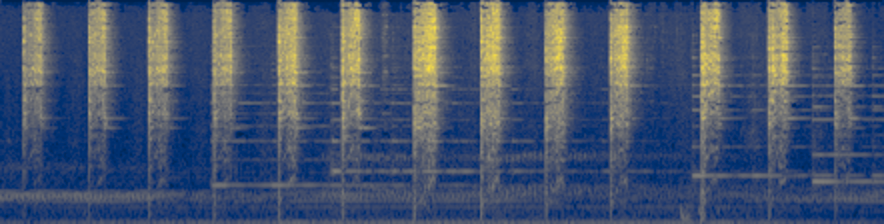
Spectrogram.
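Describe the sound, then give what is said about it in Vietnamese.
Rasping scrapes of a knife blade drawn across a stone in the corner of a hut, repeated in many regular, evenly spaced strokes with a bright, gritty edge over a faint sustained tonal background. “tên kia nghiến răng nghiến lợi, lướt con dao qua cái cục đá cây ở góc chòi.”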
